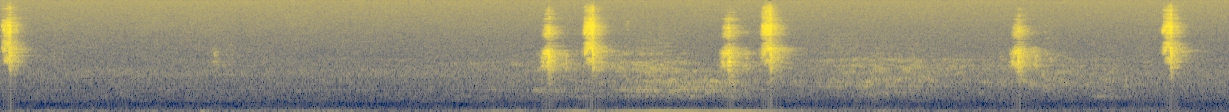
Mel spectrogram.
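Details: Young Eurasian magpie chattering: a few scattered harsh, rasping broadband calls, some in quick pairs, with a softer rough murmur between them and a low rumble in the background.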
